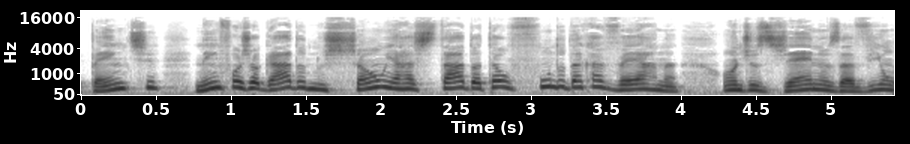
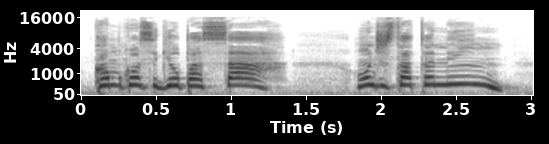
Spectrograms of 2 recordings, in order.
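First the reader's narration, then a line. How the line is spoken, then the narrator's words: Shrill voices shouting. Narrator (Portuguese): correndo em volta dele, gritando com vozes estridentes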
